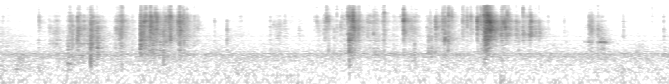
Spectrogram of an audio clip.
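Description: Faint crinkling and rustling of a wrapper being handled, in irregular short bursts; the loudest come about two, five and seven seconds in.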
